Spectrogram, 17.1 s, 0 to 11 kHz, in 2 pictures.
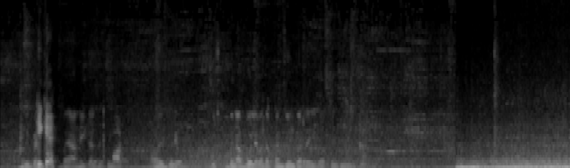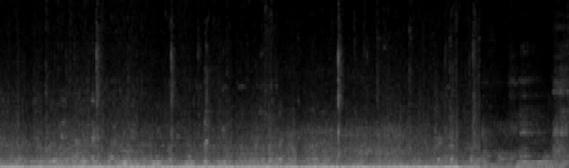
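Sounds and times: bus engine and road rumble: 0.0 - 15.8.

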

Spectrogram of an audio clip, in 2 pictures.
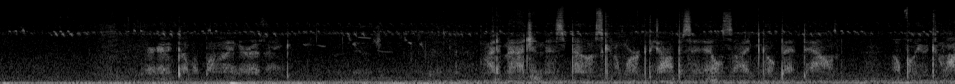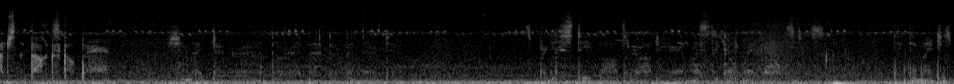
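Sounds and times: high pulsing chirr: 0.0 - 19.0
steady low rumble: 0.0 - 19.0
man whispering: 1.4 - 13.9, 14.8 - 19.0.

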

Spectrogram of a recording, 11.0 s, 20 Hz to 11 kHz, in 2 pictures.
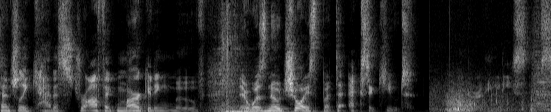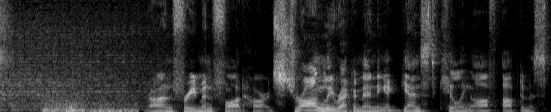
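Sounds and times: thunder rumbling: 2.1 - 3.5, 4.3 - 7.1.

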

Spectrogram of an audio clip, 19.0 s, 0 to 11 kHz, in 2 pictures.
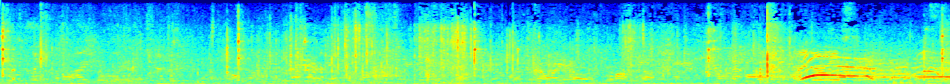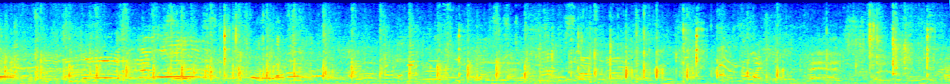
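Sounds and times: sharp hand claps: 9.2 - 17.4.

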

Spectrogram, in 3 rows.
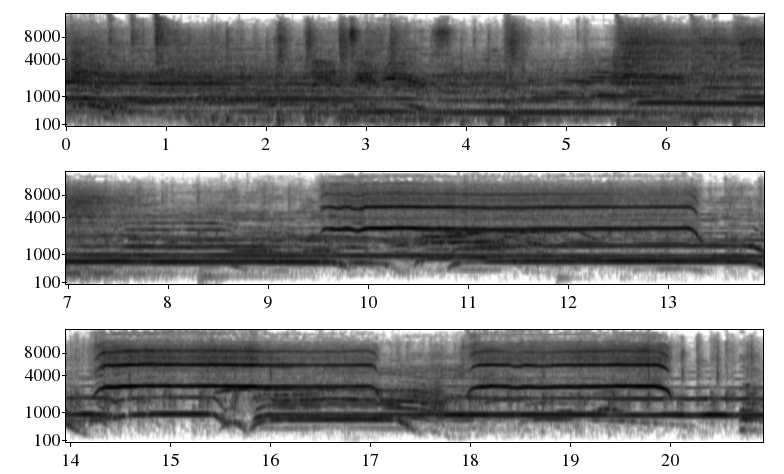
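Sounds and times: electric guitar feedback: 0.0 - 8.2
crowd cheering: 0.0 - 20.9.

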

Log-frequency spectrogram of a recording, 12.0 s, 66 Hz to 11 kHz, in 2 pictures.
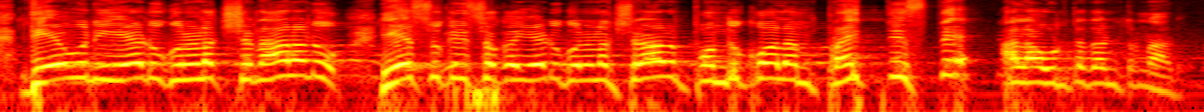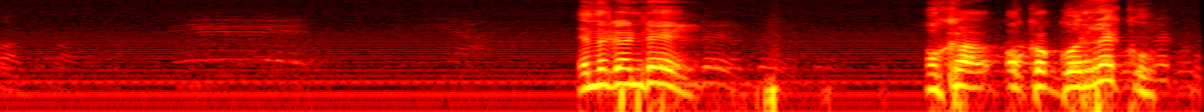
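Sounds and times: low electrical hum: 0.0 - 12.0
faint short pitched call: 6.9 - 8.6.

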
